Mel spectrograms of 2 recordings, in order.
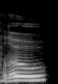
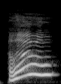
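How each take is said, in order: First: It is said in a low put-on voice. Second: It is said in a high put-on voice. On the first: "they have like this low" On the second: "just like this high, like totally uncharacteristic voice"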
